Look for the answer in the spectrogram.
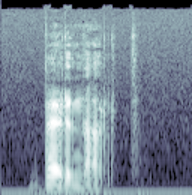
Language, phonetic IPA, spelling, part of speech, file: Polish, [ˈbɛrnart], Bernard, proper noun, Pl-Bernard.ogg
